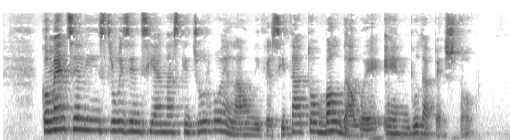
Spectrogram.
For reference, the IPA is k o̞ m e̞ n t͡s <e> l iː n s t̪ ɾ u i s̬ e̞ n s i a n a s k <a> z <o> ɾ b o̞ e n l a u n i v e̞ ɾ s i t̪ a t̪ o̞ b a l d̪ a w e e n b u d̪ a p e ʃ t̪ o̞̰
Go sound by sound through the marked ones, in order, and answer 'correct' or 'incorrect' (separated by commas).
correct, incorrect, incorrect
